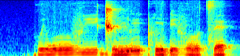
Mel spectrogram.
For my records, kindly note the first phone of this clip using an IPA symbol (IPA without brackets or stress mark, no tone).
kʷ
